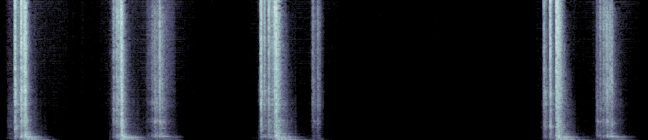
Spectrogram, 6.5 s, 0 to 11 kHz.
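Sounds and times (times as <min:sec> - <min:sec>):
mechanical lever: 0:00.1 - 0:00.5, 0:02.6 - 0:03.2, 0:05.4 - 0:06.3.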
